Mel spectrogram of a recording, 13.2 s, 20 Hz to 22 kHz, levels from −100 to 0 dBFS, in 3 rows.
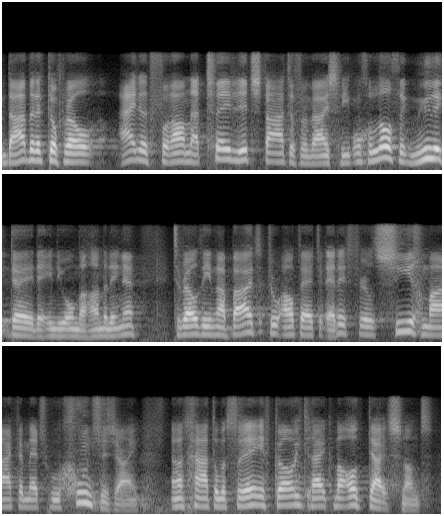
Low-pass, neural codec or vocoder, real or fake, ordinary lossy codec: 7.2 kHz; codec, 16 kHz, 0.5 kbps, FunCodec, trained on Chinese and English, 25 frames a second; fake; none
